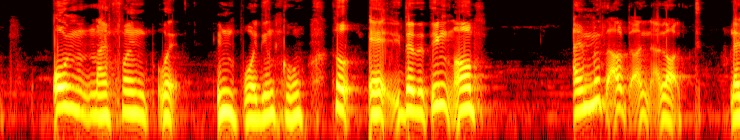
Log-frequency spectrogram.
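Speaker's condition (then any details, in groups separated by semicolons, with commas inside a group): Spastic cerebral palsy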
